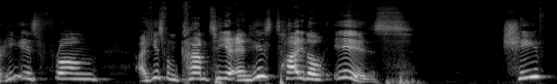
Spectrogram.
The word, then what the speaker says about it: CompTIA: first question who is comptia and is it pronounced comptia or comp tia there's always confusion about there is that's a good one it's comptia so thanks for asking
